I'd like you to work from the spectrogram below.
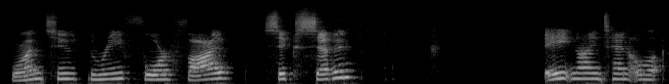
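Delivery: incredulous counting. Real, not acted. Counting lands again in disbelief.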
